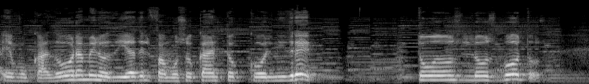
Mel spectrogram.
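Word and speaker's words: Kol Nidre: melodía del famoso canto colindres todos los votos los judíos sefardíes lo pronuncia cal nidré se dice que se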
